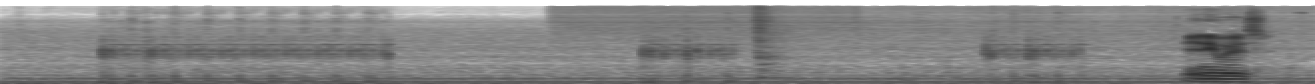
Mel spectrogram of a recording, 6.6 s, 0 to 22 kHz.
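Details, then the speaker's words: BMW E60 electric water pump bench tested dry on 12 V (pins 1 and 3 positive, 4 ground): short whirring bursts cutting out every second or so, never spinning up; pump motor failing, pump shot. "well having trouble getting it it'll ramp up sometimes there we go so not sound in the greatest definitely an issue with the pump yeah it's dry but it's shot anyway"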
